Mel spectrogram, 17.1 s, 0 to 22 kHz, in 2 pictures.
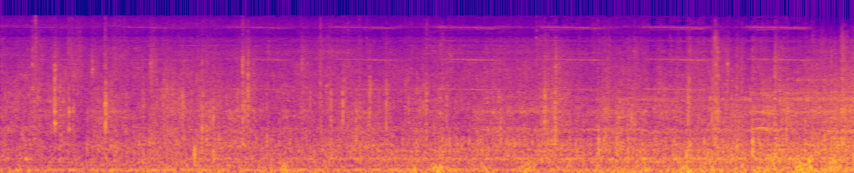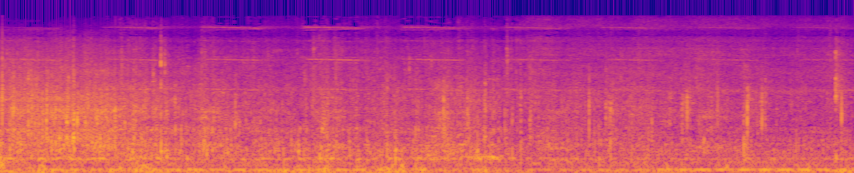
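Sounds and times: bike rattling: 0.0s - 17.0s
tyre and ground noise: 0.0s - 17.0s
wind rumbling on microphone: 0.0s - 17.0s.

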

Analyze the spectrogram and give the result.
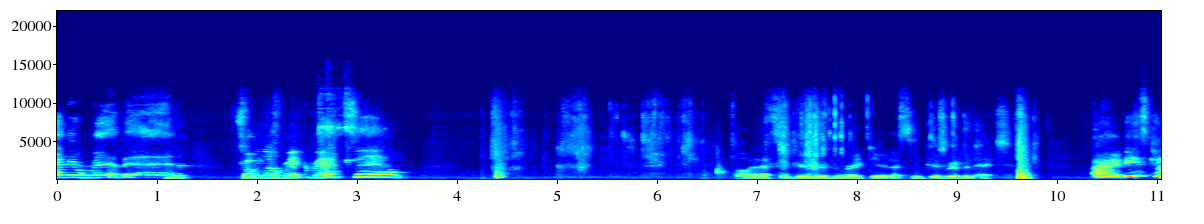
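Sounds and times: plastic bag crinkling: 4.3s - 9.3s.

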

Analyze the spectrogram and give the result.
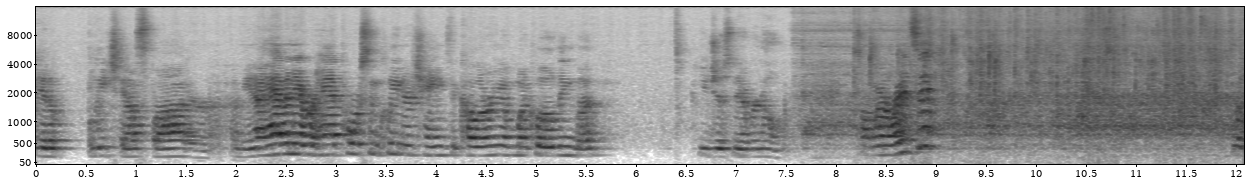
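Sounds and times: shower spray hissing: 7.6s - 12.0s.

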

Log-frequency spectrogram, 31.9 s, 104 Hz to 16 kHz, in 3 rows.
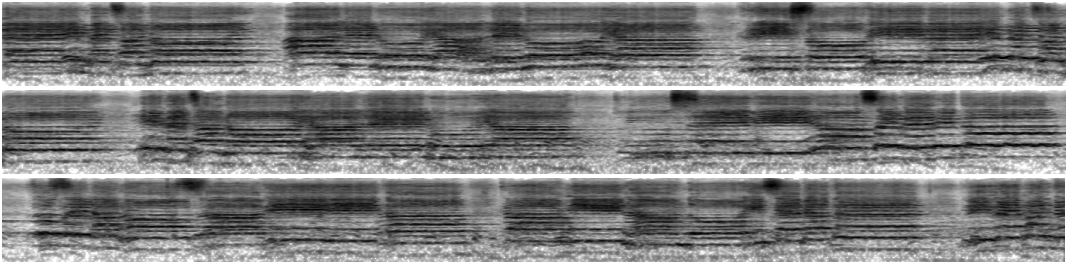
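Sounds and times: mixed choir singing a cappella: 0.0s - 31.9s
singers breathing: 2.4s - 2.9s, 6.9s - 7.5s, 11.6s - 12.0s, 16.4s - 16.8s, 21.2s - 21.6s, 25.9s - 26.3s, 30.5s - 31.0s.

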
